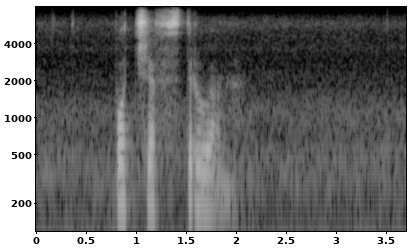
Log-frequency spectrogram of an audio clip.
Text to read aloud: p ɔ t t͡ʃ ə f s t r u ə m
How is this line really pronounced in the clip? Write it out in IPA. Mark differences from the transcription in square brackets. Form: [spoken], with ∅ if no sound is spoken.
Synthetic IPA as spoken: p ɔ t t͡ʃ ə f s t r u ə m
